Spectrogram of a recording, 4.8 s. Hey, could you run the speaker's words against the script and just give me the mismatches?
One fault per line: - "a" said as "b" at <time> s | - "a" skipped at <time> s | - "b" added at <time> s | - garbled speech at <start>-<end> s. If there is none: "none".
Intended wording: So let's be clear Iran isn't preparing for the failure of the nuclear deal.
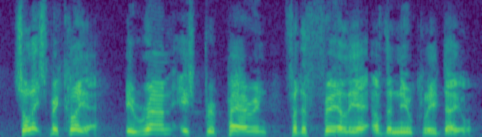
- "isn't" said as "is" at 1.8 s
